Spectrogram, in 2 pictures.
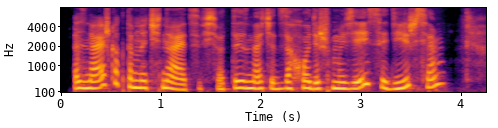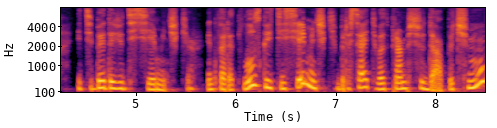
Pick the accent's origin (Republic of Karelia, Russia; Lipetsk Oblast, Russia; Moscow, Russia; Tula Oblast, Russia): Moscow, Russia; я родилась в Москве, и Москва для меня какая-то база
